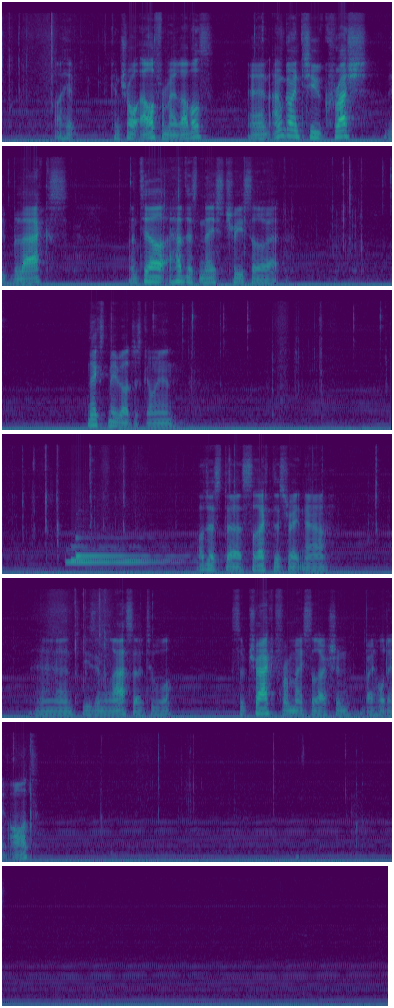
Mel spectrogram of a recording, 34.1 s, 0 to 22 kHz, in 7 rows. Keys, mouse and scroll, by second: 0.1 ctrl+l, 2.4 click, 3.3 click, 3.8 click, 6.5 click, 7.1 Return, 8.2-9.2 typing, 9.8 right click, 11.7 click, 12.1 click, 12.8 click, 13.6 ctrl+z, 14.5 click, 14.9 ctrl+z, 15.2 alt+x, 17.5 ctrl+click, 18.0-20.4 scroll, 20.4-20.9 scroll, 24.5 alt+click, 26.4-26.7 scroll.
